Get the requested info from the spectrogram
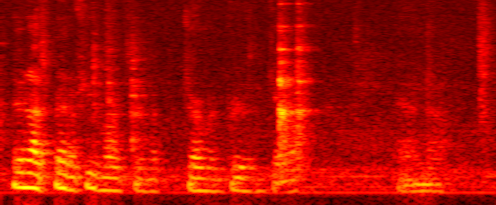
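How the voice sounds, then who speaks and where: Speaking at a fairly slow pace, a man with an American accent has a fairly high pitch and fairly even intonation. Room echo and background noise are both noticeable. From Louisiana, US South. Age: 90s. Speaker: war veteran. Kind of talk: oral history interview.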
